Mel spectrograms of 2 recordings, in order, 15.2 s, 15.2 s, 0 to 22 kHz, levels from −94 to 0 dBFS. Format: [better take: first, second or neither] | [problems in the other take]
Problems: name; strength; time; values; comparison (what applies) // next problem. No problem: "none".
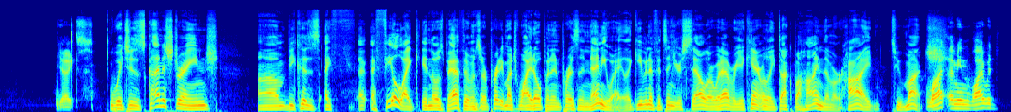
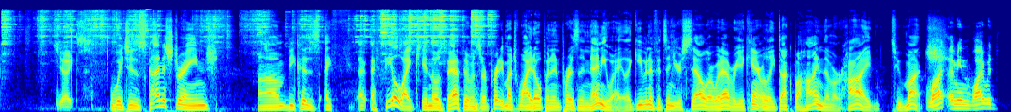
first | clattering dishes; loud; until 7.5 s; peak 1 dB above the speech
